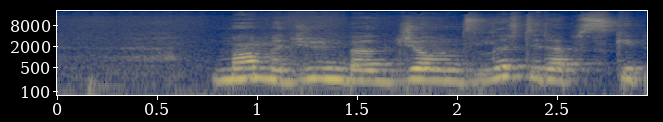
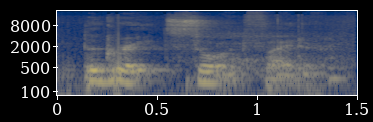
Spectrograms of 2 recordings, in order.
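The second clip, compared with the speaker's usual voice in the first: usual speaking voice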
